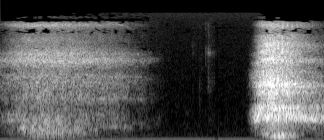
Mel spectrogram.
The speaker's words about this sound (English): Well, I invite you to perhaps close your eyes where you are and take a few nice deep breaths with me.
